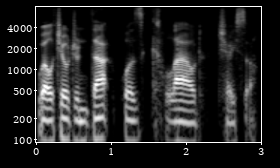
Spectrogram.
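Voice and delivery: ordinary delivery, nothing marked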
